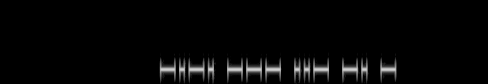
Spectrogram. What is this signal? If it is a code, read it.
Morse code, heard as a keyed tone, about 25 wpm, 700 Hz. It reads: COUNT
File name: 5 Letter Words - First 3 Letters Given - 25wpm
